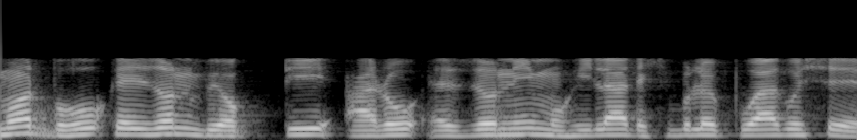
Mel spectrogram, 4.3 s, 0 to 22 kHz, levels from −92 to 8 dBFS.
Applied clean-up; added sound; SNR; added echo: neural mask model DeepFilterNet 3.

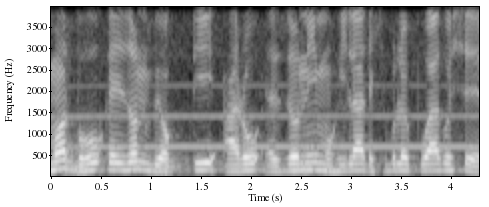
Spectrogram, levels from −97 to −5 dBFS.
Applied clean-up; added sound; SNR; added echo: none; Brass instrument + Trumpet; 15 dB; none.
